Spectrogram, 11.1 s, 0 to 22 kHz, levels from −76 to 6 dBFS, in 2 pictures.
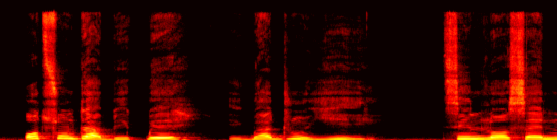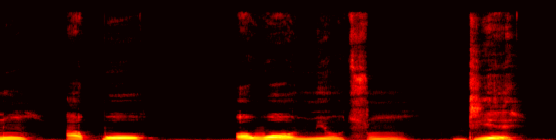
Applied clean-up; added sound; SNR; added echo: none; none; none; none.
